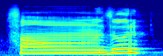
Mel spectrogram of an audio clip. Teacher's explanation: فانظر، الف سے پہلے زبر ہے، الف مدہ، نون ساکن کے بعد زوا ہے، زوا کو ہمیشہ پر پڑھتے ہیں کیونکہ زوا حروف مستعلیہ میں سے ہے اور زوا حروف اخفاء میں سے بھی ہے، را ساکن ہے اس لیے را کو بھی پر پڑھتے ہیں۔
